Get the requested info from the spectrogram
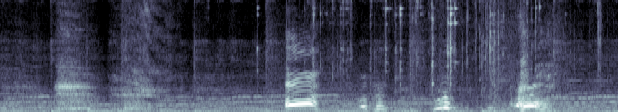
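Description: A rock climber straining on a hard move: a heavy breath, then loud strained shouts of effort about three and five seconds in, with shorter cries between, over background music.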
